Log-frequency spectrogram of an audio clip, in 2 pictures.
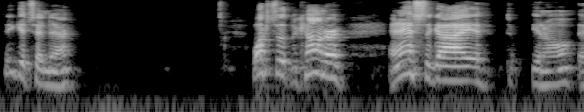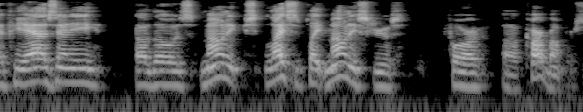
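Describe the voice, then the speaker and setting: Middle-aged man from Minnesota, casual storyteller, rambling and chuckling, slightly high voice, muffled lo-fi recording. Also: expressive, unhurried, pauses often, fairly bright tone. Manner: rambling, laughs through his story, restarts often. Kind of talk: casual anecdote. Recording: dull lo-fi recording.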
